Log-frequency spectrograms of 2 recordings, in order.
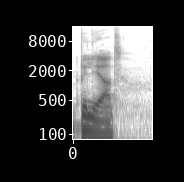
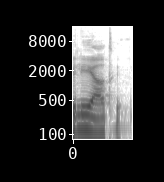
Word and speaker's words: Billard: Stopp, wie hast du das gerade ausgesprochen? Billard. Ja, weil du hast gerade irgendwie Billiard, Billard gesagt.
